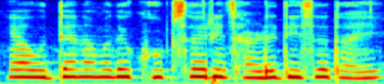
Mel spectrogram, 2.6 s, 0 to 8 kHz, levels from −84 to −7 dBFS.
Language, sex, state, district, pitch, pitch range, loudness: Marathi, female, Maharashtra, Washim, 255 Hz, 240-265 Hz, -12 LUFS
